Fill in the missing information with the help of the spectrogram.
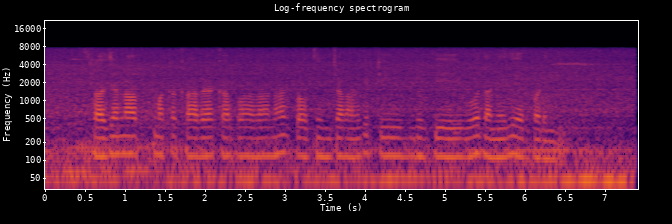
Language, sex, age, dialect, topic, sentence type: Telugu, male, 56-60, Central/Coastal, banking, statement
